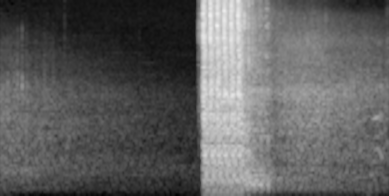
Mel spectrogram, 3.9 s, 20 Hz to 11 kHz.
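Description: US Marines on a firing line let off a short, loud machine gun burst from an M2 Browning or M240, a dense rattling volley of about half a second that rings out over steady wind and fades.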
